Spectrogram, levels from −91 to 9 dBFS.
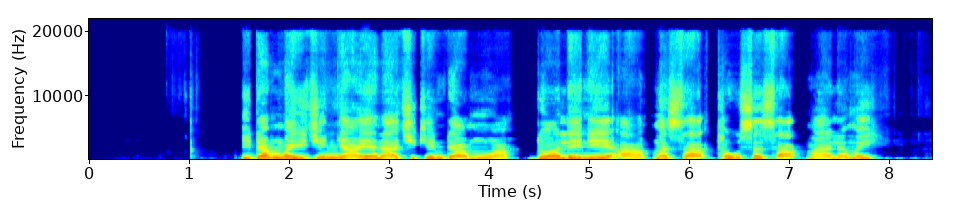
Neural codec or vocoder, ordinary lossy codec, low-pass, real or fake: autoencoder, 48 kHz, 128 numbers a frame, DAC-VAE, trained on Japanese speech; none; none; fake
